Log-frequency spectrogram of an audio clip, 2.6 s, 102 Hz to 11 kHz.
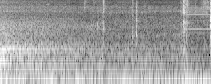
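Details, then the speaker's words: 1995 Toyota 4Runner after the fix for a crank-no-start with no spark and code 12: new distributor installed aligned to cylinder one; engine runs with a deep, steady rumble at even speed, no stumbling or misfire, a few light rattles. "now if we come inside now we crank the engine everything should be good there engines running"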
